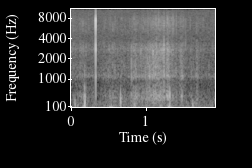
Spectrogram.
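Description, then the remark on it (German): Soft, muffled low thumps pulse through a rumbling background: a heartbeat picked up by a contact microphone pressed against the chest under an opened shirt, with a faint rub or click now and then and no talking. “Ach so, richtiges Herzklopfen. Ja. Dein Herz.”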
